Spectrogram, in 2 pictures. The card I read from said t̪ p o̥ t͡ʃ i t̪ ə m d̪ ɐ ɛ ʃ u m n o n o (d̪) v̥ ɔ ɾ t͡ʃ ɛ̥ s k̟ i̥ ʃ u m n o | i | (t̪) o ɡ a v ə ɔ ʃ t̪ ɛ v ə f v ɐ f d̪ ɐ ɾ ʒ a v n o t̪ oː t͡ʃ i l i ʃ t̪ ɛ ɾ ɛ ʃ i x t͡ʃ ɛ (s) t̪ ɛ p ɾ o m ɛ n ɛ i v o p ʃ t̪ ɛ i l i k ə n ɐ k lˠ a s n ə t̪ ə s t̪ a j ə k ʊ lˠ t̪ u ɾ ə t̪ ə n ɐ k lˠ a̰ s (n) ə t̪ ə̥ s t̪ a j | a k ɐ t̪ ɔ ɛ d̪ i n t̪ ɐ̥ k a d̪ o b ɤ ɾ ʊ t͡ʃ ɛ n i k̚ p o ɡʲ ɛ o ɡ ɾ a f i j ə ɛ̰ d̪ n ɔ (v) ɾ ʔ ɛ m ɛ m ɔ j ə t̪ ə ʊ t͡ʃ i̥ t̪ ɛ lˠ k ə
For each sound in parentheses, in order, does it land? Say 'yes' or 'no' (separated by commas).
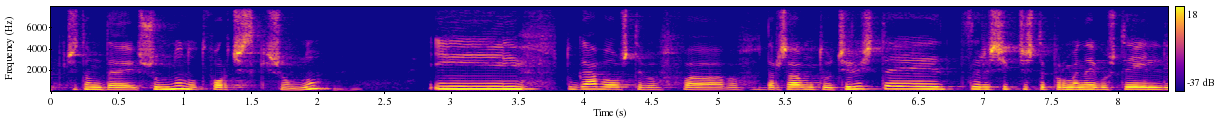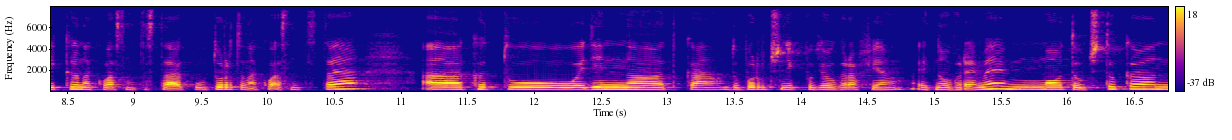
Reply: no, yes, no, yes, yes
